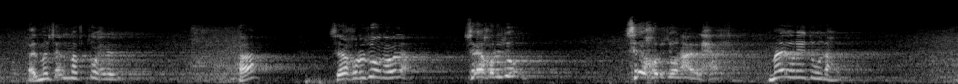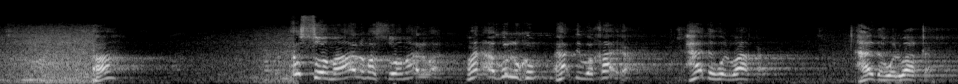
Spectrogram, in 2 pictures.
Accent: Yemen; عندنا في اليمن مثلا

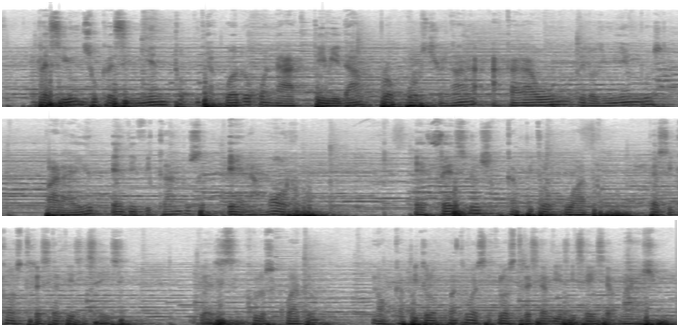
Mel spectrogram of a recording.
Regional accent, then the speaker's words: Colombia; soy por mi voz, para que vean, soy colombiano, Soy colombiano

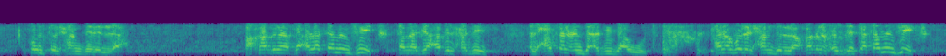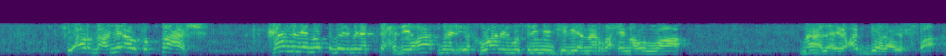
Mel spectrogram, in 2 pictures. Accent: Saudi Arabia; عندنا في السعودية نحن

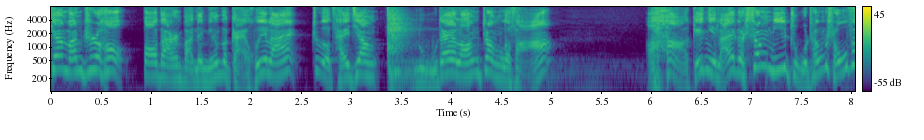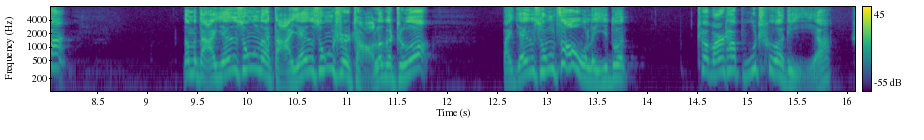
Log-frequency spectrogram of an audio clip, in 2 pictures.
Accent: Shenyang, Liaoning, China; 又是俺们老家的事儿，历时九个多月的沈阳故宫大政殿彩画工程修复了受损部分

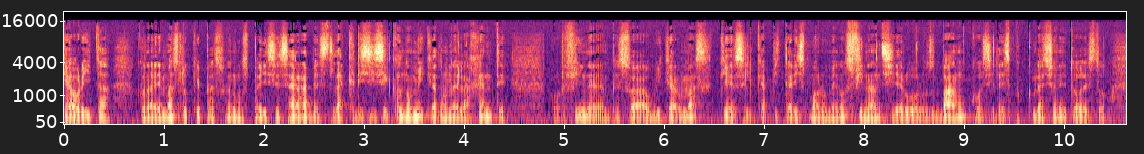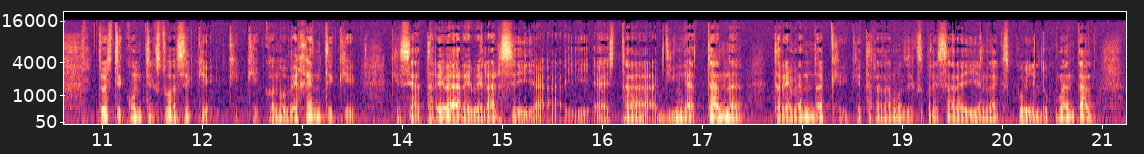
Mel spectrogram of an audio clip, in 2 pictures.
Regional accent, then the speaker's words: France; Yo soy de Francia, nunca conocí a Europa como la conocía ahorita por este viaje de 3 meses.

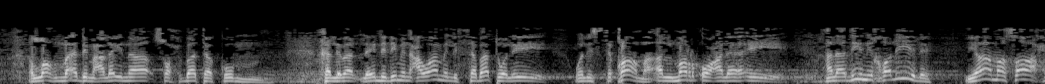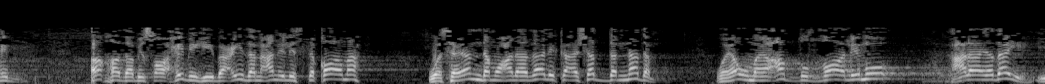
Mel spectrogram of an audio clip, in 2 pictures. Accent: Egypt; ده احنا عندنا في مصر يقول لك يا روح ما بعدك ايه

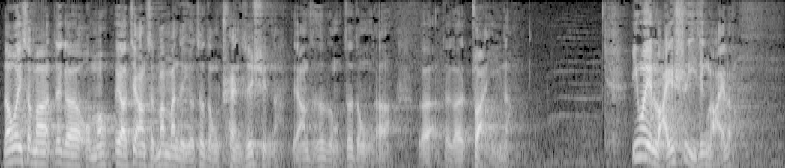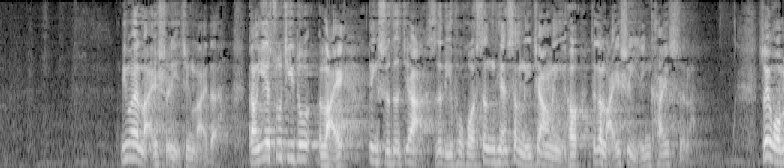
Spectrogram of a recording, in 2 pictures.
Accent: China; 所以这个离开父母这个观念对我们中国人来讲是一个foreign concept

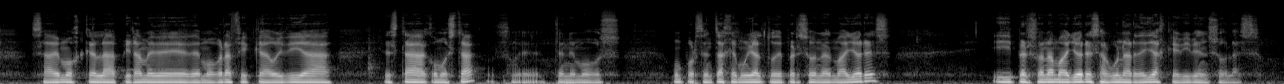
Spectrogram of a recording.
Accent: Perales, Community of Madrid, Spain; yo soy de Perales, aunque llevo viviendo en Perales solamente 8 años. Es decir, yo tenía que haber nacido en Morata, porque mis padres vivían en Morata. Pero mi madre vino a dar a luz a Perales, que es donde vivían mis abuelos.

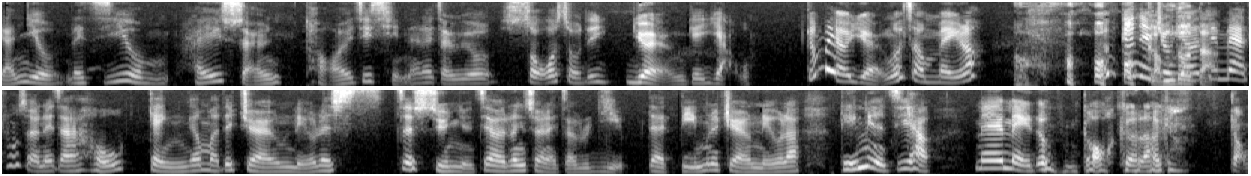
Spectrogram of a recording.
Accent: China; 但系不嬲，我哋中国人咧嗰、那个即系成家立室嘅嗰个传统观念都好强下噶嘛

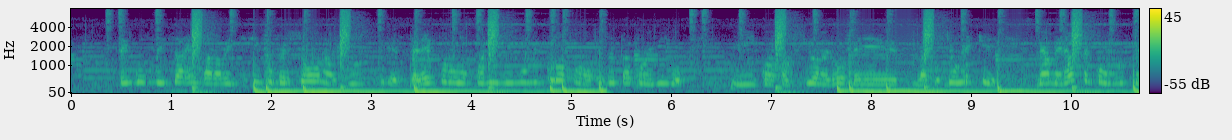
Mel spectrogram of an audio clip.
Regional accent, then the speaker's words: Puerto Rico; yo soy un boricua que escogí luchar por la independencia de Puerto Rico. Amo a mi patria.

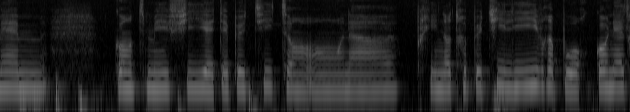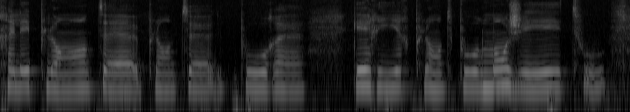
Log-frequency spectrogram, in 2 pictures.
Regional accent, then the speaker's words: German-speaking Switzerland, Switzerland; now in France; nous venons de la Suisse alémanique. Mais ça fait déjà presque 30 ans qu'on est ici en secondaire et principal.

